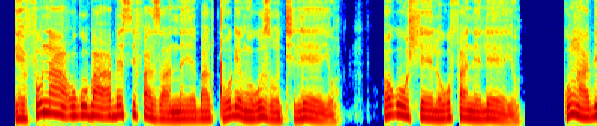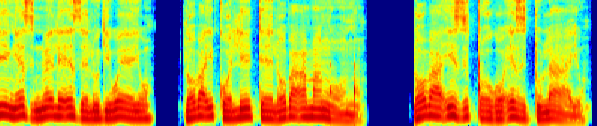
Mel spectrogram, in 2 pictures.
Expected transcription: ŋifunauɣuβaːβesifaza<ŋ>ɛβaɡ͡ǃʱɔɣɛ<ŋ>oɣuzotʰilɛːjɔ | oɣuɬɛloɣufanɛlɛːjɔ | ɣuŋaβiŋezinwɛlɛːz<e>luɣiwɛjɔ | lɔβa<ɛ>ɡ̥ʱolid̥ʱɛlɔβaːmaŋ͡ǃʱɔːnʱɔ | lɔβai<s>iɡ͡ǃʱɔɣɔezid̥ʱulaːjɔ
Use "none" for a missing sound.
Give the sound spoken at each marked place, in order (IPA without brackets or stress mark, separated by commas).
n, ŋ, e, i, z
